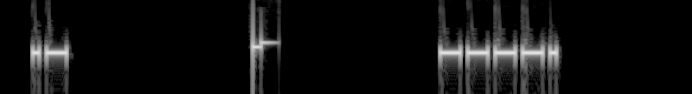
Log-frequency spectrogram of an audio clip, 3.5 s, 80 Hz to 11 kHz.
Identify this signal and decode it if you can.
Morse code, heard as a keyed tone, about 36 wpm, 700 Hz. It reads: A 9
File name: Single-Letter-Number-35wpm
